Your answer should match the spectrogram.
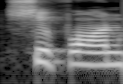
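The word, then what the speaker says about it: chiffon: साथ में है तो इसको हम च नहीं पढ़ेंगे शिफॉन नहीं पढ़ेंगे ऐसे ही याद रख ले इसको शिफॉन पढ़ा जाएगा और जैसे मशीन नहीं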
